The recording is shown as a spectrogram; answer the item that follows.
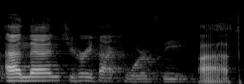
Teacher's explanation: this bilingual speaker of English and Spanish is clearly creaking at the ends of certain phrases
